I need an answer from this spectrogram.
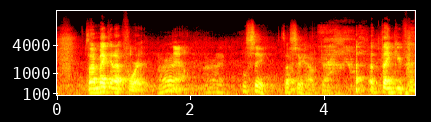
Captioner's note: laughter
